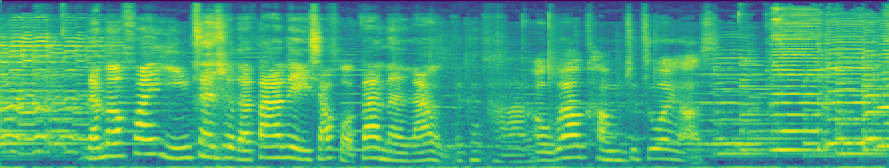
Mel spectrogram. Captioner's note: teacher speaks in Chinese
